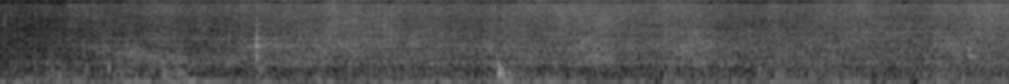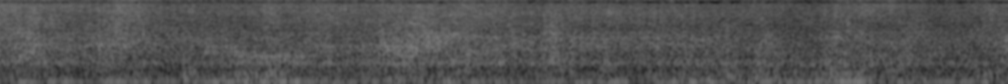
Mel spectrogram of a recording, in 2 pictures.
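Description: Mutton and masala frying in a kadhai, sizzling steadily while a wooden spatula stirs and scrapes through it in repeated strokes that swell and ease every second or two. This is the bhuna stage, frying the meat with tomato and spices until the masala is cooked through.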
